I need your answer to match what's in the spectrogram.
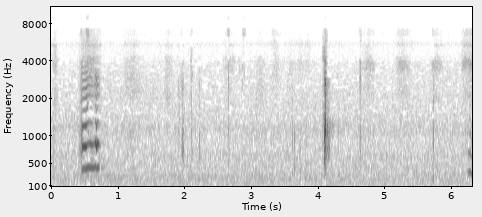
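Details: An infant gives a brief voiced coo then a single sharp hiccup, with faint small clicks in a quiet room; recorded on a Flip Video camcorder.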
